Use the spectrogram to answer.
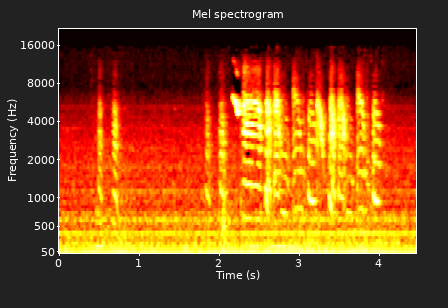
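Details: Male zebra finch with red avadavat calls worked into his song: two soft notes, a pause, then a loud buzzy rising note followed by a quick run of bright cheeping syllables.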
